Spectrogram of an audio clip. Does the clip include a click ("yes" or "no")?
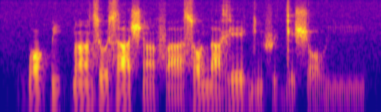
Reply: no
